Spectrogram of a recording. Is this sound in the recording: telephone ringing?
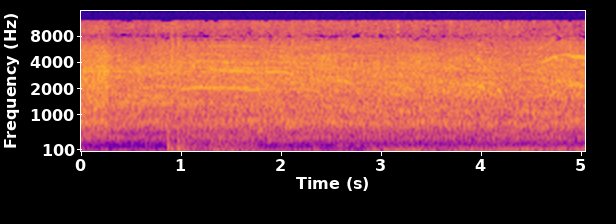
no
